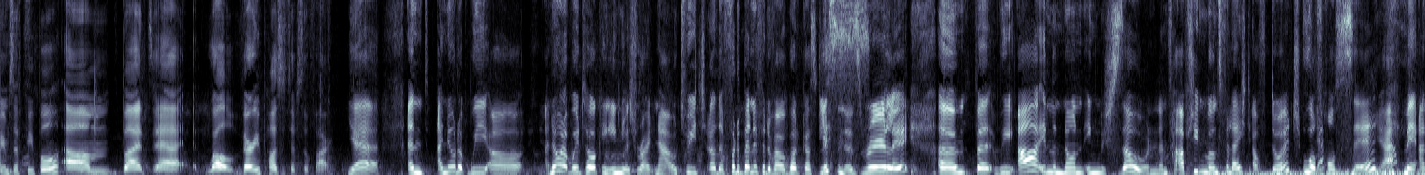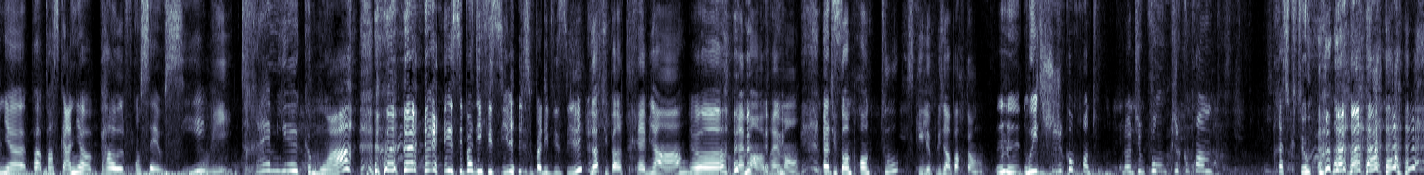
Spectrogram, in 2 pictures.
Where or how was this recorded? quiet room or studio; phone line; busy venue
busy venue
